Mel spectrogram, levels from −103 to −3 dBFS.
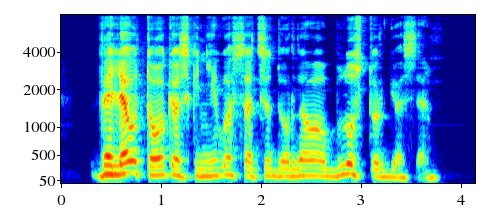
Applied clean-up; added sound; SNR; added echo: none; none; none; none.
